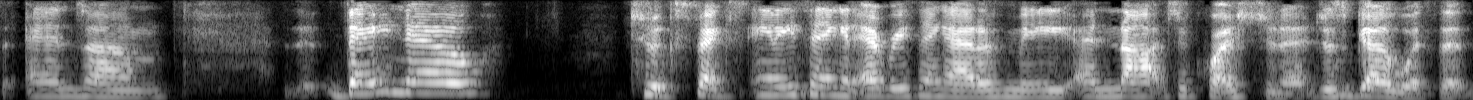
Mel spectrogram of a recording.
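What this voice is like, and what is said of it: Southern American accent. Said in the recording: “We're from the South, obviously, with this accent.”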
